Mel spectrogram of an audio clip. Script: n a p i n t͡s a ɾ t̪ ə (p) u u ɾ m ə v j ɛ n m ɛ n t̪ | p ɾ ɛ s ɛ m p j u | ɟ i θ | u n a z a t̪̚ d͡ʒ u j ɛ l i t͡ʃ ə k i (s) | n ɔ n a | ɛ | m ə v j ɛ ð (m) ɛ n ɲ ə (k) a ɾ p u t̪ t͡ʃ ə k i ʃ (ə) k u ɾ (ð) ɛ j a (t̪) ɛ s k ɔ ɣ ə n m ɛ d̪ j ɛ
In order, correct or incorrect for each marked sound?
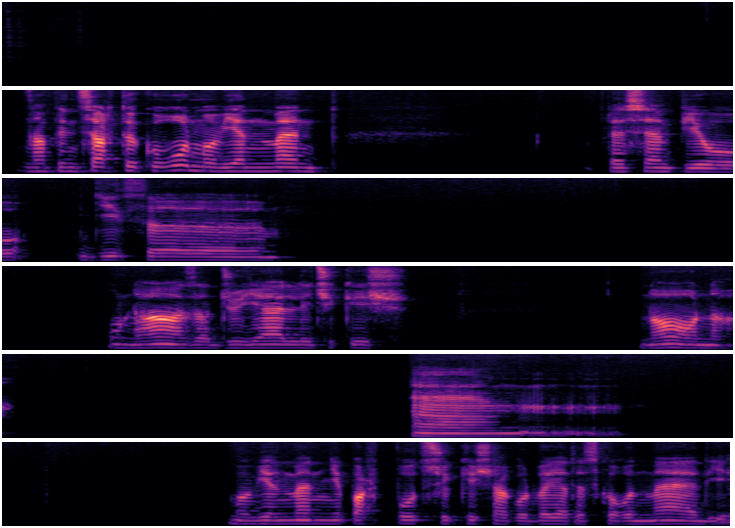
incorrect: k, incorrect: ʃ, correct, incorrect: p, incorrect: a, incorrect: v, correct

